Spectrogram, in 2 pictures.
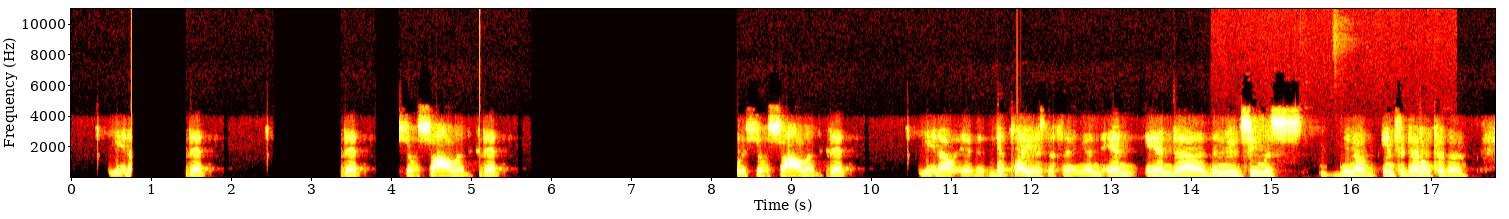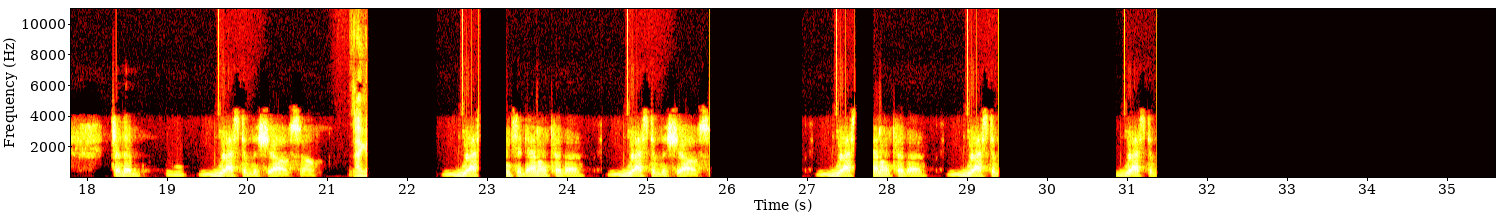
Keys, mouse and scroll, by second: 0.6 space, 1.2 click, 1.3 space, 1.7 click, 2.4 space, 3.1 ctrl+shift+Delete, 3.3 space, 3.7 space, 3.9 click, 3.9 space, 5.6 space, 5.7 click, 7.1 click, 8.1 click, 8.2 space, 10.0 ctrl+s, 11.7-13.1 drag, 13.5 click, 14.5 click, 15.7-17.0 drag, 17.7 click, 18.4 click, 19.8-21.4 drag, 22.0 ctrl+shift+Delete, 22.3 space, 22.8 space, 23.1 click, 23.1 space, 25.2 click, 25.7 space, 26.1 click, 26.8 click, 26.8 space, 27.5 space, 27.6 click, 27.7 space, 29.3 space, 29.8 click, 30.0 click, 30.8 space, 31.3 space, 33.3 click, 35.1-35.6 shift+drag.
